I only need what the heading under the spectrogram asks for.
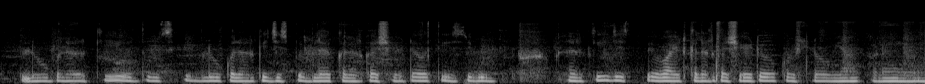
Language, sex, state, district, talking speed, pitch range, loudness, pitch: Hindi, female, Chhattisgarh, Raigarh, 190 wpm, 155-170 Hz, -29 LUFS, 160 Hz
